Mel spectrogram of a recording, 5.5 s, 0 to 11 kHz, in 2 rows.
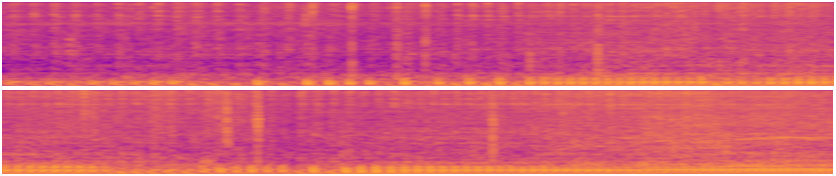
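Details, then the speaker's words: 1982 Honda 185S three-wheeler, single-cylinder, after carburetor adjustment and Marvel Mystery Oil: thump stutters just off idle then smooths at higher revs; slight miss off idle, improving with riding, cause unconfirmed. "And I adjusted the carburetor, and it got a lot better. And it's just got barely a little bit of miss right off of idle."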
